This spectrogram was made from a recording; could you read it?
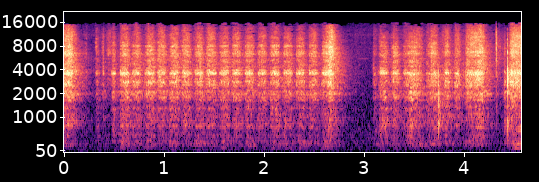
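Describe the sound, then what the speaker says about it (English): A knotty pine cabinet door is sanded by hand, giving rhythmic back-and-forth rasping strokes that come close and steady, with a brief pause partway through and no talking. "a final sanding before we start finishing"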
